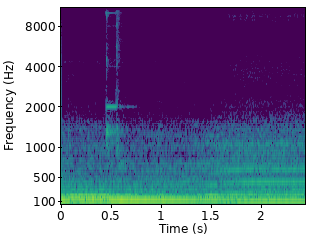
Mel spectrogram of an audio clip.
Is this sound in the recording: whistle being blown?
no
